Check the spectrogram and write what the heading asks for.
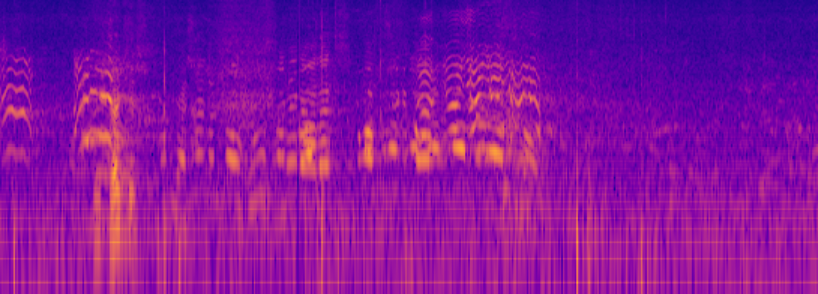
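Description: High-pitched children's shouts and calls, several in quick succession over the first five seconds or so, with a single sharp knock a little later.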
